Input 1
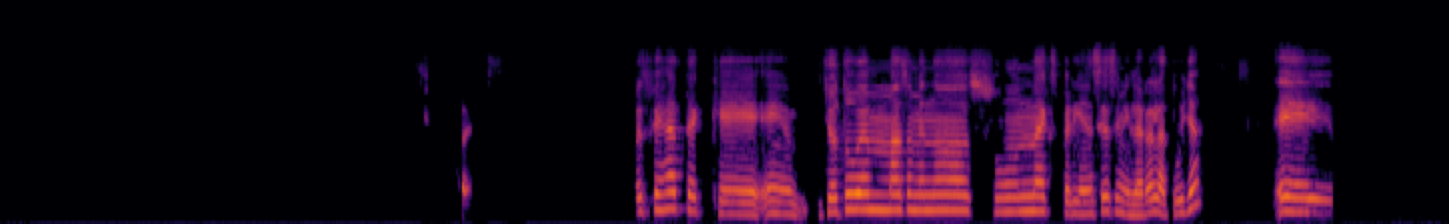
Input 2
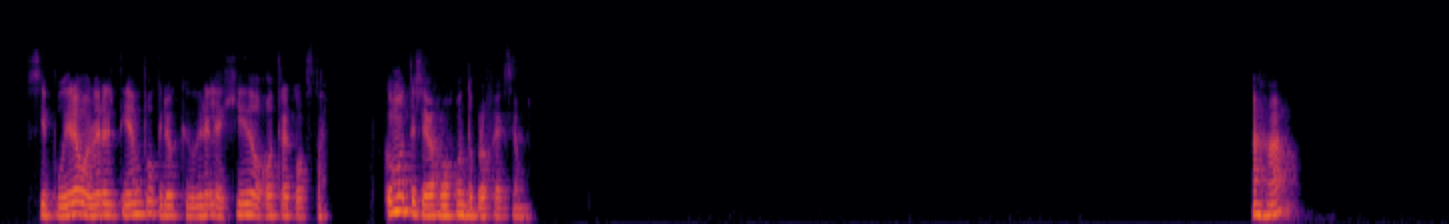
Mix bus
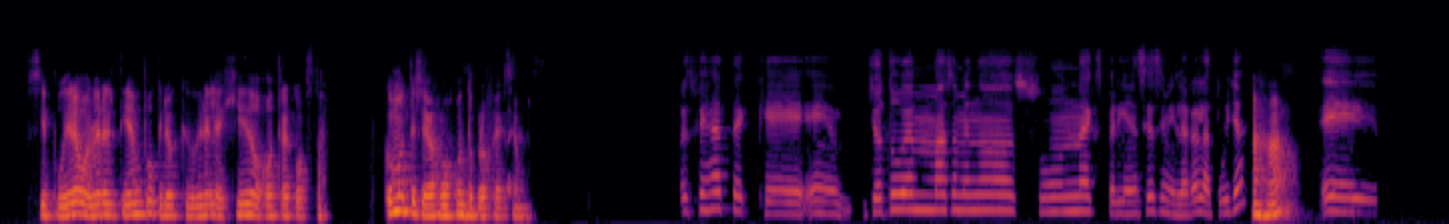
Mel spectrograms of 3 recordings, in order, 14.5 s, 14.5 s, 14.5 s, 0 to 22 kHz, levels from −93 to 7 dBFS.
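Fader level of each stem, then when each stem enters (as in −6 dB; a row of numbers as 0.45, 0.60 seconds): −9.5, +0.5 decibels; 0.45, 0.00 seconds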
